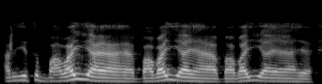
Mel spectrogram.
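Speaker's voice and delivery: loud excited cry, retold; retold joyful shout. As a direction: call it out loudly in wonder. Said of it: "चिल्ला के बोलने लग गया". (ख़ुशी से ज़ोर से चिल्लाकर)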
